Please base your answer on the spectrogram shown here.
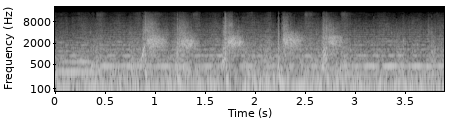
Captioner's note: smack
